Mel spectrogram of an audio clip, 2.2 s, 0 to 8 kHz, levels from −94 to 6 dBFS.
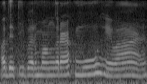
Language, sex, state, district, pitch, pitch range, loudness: Chhattisgarhi, female, Chhattisgarh, Bilaspur, 220 Hz, 215-230 Hz, -40 LUFS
